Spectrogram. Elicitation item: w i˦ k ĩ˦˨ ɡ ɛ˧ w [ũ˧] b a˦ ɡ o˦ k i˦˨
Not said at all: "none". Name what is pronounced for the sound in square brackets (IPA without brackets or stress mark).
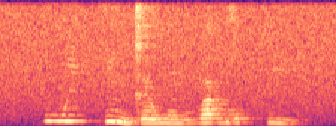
ũ˧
